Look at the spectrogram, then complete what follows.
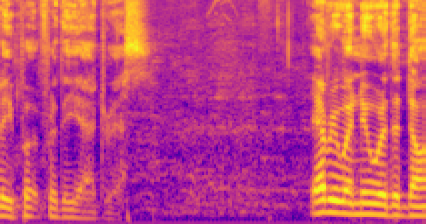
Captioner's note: laughter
